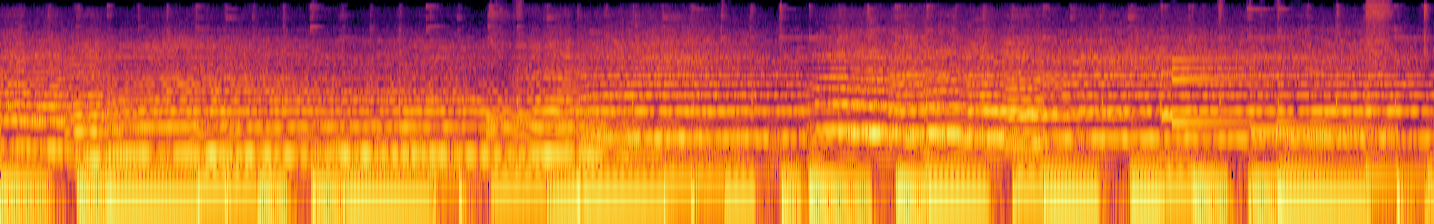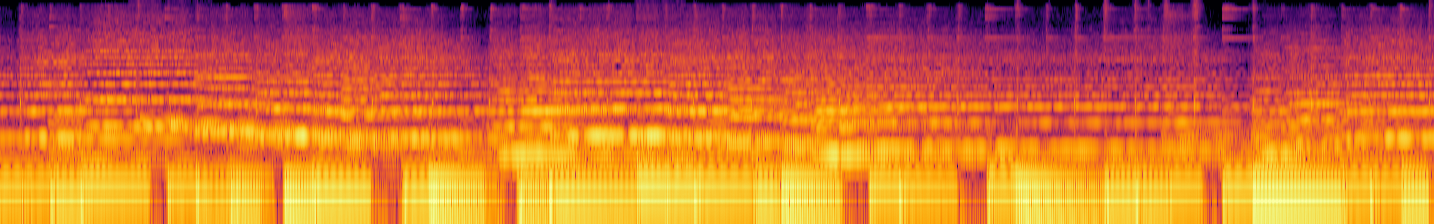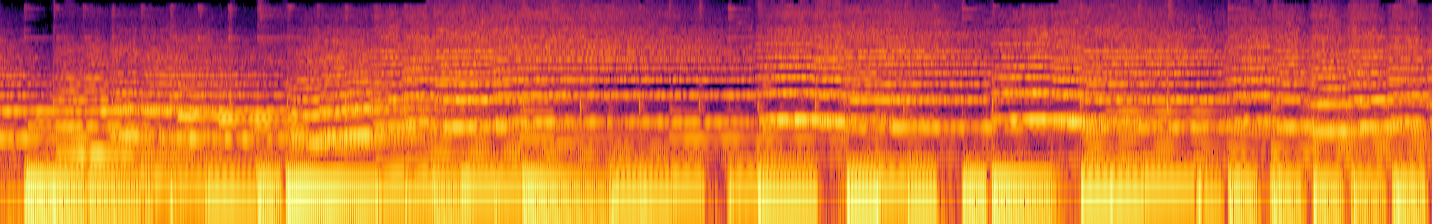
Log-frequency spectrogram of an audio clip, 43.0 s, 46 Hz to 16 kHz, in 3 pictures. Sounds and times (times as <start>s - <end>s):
Music: 0.0s - 43.0s.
